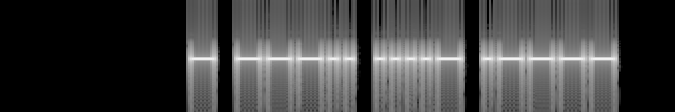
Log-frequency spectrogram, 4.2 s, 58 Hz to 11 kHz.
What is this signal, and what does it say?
Morse code, heard as a keyed tone, about 25 wpm, 700 Hz. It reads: T841
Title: Numbers - Contest Style - 4-Digit 25wpm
